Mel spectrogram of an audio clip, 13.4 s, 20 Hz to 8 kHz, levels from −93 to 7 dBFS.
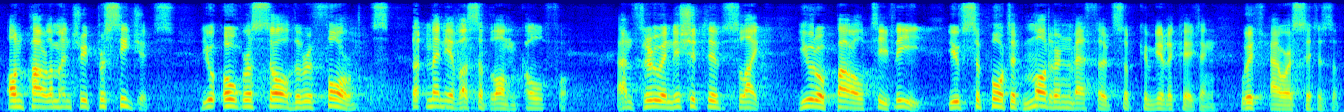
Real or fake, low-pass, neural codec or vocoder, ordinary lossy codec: fake; 7.2 kHz; codec, 16 kHz, 0.8 kbps, ZipCodec; MP3, 64 kbps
